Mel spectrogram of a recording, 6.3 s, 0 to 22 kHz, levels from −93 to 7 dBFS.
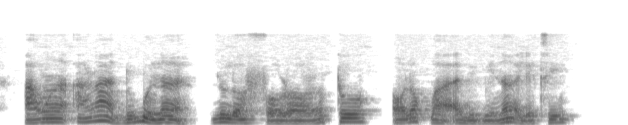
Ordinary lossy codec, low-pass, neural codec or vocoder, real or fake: none; 7.2 kHz; none; real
